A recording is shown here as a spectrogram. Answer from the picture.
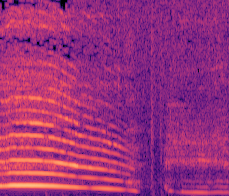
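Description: A person's long, drawn-out whoop of delight, one call that rises quickly and then slides slowly down in pitch over about a second and a half, followed near the end by a short, lower voiced sound.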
